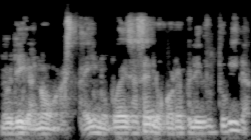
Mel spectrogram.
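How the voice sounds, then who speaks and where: A man's voice, somewhat breathy. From Colombia. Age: 60s. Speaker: writer and composer giving a talk. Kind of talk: talk.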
